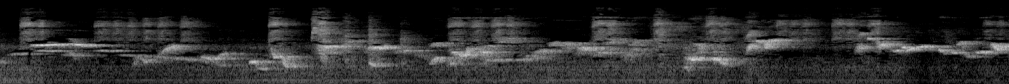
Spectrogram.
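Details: {'caption': 'Lure recording of straw-headed bulbul song for birds that will not sing: ten seconds of loud, continuous bubbling warbles, rapid rising and falling whistled notes with brief breaks and crisp high chirps overlaid.'}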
